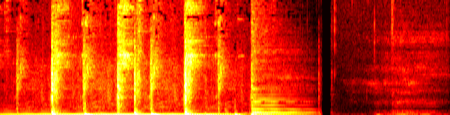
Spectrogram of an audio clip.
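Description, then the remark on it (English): A dog, Farig, snores loudly, a rough, droning breath broken by rattling snorts, cutting off after about three seconds into quieter, softer breathing. “Farig knows out here snoring like a fucking bear.”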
